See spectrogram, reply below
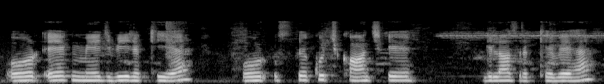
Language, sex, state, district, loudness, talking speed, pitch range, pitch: Hindi, male, Uttar Pradesh, Saharanpur, -15 LUFS, 160 wpm, 175-185 Hz, 180 Hz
